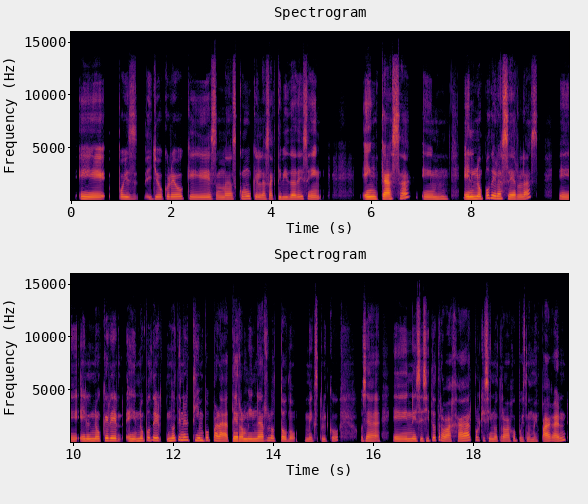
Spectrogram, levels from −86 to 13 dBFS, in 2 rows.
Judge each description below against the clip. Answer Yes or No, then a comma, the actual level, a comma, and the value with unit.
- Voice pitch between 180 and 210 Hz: Yes, medium, 185 Hz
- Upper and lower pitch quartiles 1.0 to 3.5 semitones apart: Yes, average, 2.8 semitones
